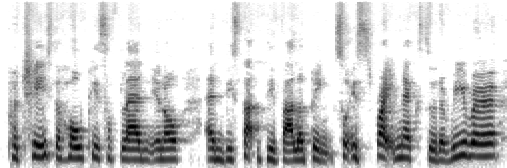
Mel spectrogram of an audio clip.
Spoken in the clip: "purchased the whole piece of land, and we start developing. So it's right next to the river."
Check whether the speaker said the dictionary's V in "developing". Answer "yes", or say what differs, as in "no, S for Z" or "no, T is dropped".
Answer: yes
